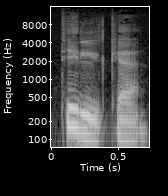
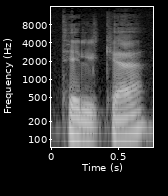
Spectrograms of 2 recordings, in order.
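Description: First: تلکه with a clear i, "tilkæ", falling; eloquent kasra. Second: تلکه with a short e, "telkæ", rising; plain Persian kasra. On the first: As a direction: say تلکه with Arabic "i" in the first syllable. (تلکه با کسرهٔ فصیح عربی، مثل ای) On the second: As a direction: say تلکه with Persian "e" in the first syllable. (تلکه با کسرهٔ فارسی) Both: Shown as a demonstration. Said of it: "کسرهٔ تلکه فصیح گفته بشه".

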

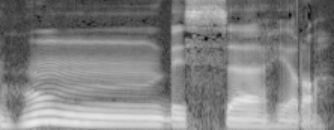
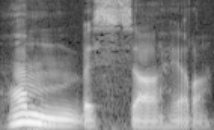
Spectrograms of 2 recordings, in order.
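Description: First: هم بالساهرة slowly, with a loose, held hum on the م; soft nasal mim. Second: هم بالساهرة with a firm, short "homb" and Persian vowels; wrong, unsoftened mim. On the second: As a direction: say هم بالساهرة Persian-style as "hom bessahera". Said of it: "نمیگیم هم بالساهرة". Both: Shown as a demonstration.

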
